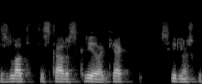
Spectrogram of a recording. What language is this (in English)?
Icelandic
